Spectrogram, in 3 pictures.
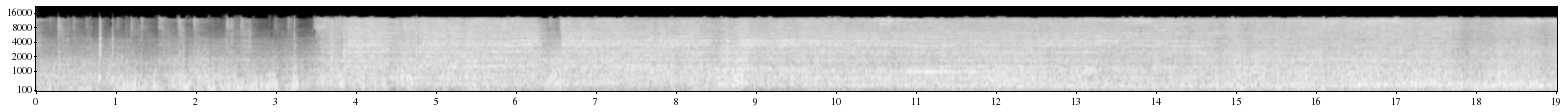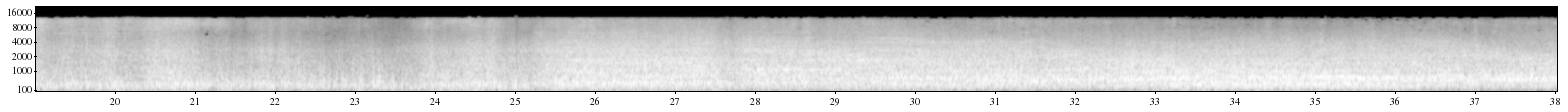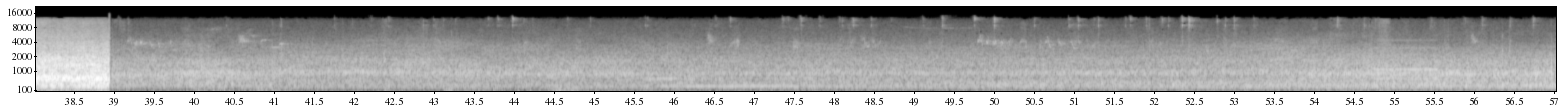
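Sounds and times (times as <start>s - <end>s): train wheels rushing on rails: 0.0s - 39.0s
high-pitched wheel squeal: 3.5s - 17.9s.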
